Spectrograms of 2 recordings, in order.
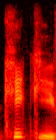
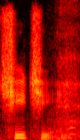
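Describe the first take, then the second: First: The name begins with a hard k sound. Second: The name begins with a ch sound. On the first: "I pronounced it for Kiki for the longest time" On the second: "but apparently it's Chi-Chi"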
